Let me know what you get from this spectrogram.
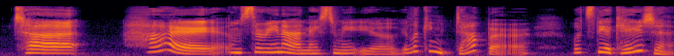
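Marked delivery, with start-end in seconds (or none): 1.2-6.7 prim, polished polite voice with drawn-out "hi". Showing how her voice changes on meeting a dashing gentleman, in a polite well-mannered voice. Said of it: "putting my best Emily Post manners".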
